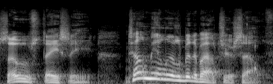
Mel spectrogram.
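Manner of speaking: swooping, newsy radio announcer voice. A host recalls how he once interviewed guests on the show: radio voice. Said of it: "I'd use the radio voice".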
